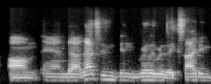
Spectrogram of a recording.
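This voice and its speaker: Speaking with a Belarusian accent, a man uses a medium pitch. His intonation is monotone and flat, at a moderate pace. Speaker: project management consultant. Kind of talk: webinar presentation. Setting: live online webinar. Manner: halting, many fillers. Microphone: echo.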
